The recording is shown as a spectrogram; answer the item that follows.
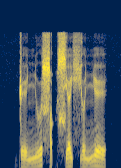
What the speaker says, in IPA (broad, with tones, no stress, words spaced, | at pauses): ʈeː˩ɲɯː˨˥ ɬə˩˧qɕɛ˩˧˩ çəː˩˧˩ ɲe˦˨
